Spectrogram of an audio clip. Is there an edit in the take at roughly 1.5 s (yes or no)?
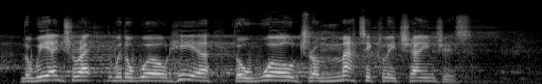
no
